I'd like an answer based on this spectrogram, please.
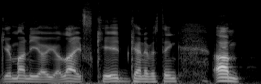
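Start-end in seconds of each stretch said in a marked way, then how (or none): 0.0-1.3 rough gravelly voice, lower and quieter. Describing a mugging in the park, quoting the mugger: gravelly mugger voice. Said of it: "talking in this gravelly voice like".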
